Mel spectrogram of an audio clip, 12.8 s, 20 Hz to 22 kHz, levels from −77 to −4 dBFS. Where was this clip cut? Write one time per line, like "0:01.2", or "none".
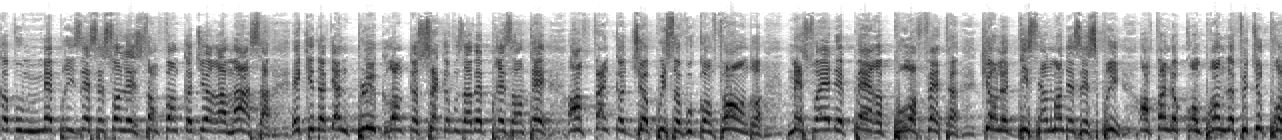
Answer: none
